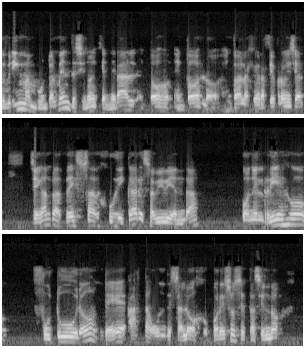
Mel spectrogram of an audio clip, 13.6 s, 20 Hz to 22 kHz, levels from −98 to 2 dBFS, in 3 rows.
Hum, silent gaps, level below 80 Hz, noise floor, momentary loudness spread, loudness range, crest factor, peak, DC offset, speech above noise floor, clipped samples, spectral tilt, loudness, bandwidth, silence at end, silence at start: none; none; -60 dBFS; -54 dBFS; 5 LU; 1 LU; 14 dB; -6 dBFS; under 0.1%; 34 dB; under 0.1%; -4.5 dB/octave; -21 LUFS; 9.6 kHz; 0.35 s; 0 s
